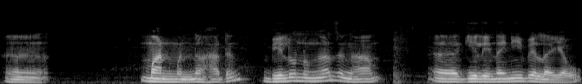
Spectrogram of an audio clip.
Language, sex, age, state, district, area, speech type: Bodo, male, 45-60, Assam, Udalguri, urban, spontaneous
